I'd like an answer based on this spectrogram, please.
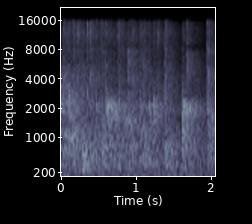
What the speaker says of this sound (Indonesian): Oke, tepuk tangan buat Mbak Nada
